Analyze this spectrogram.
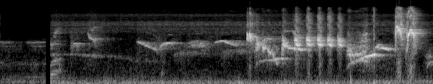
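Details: Oriental magpie-robin in ngeplong song style, used as a training recording to coax a lazy bird into singing: soft slurred whistles at first, then a loud burst of rapid, harsh, chattering notes mixed with ringing whistles.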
